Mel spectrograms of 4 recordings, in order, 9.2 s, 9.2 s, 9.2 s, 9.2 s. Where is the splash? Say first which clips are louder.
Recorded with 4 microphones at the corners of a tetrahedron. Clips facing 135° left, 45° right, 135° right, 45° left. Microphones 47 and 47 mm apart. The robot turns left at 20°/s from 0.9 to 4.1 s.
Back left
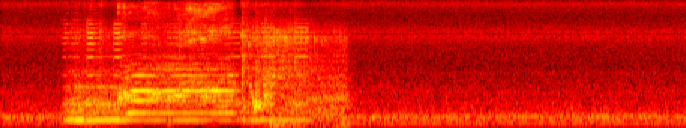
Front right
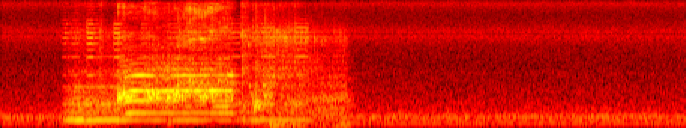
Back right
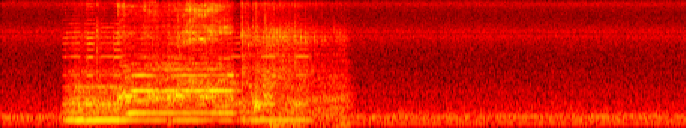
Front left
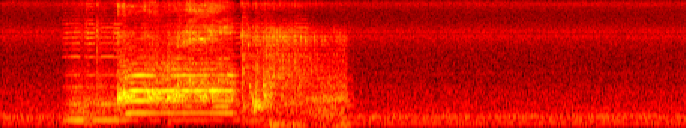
Back left 2 dB, front left 1 dB; 85° left, 1.2 m; by 4.6 s 70° left, 1.2 m.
